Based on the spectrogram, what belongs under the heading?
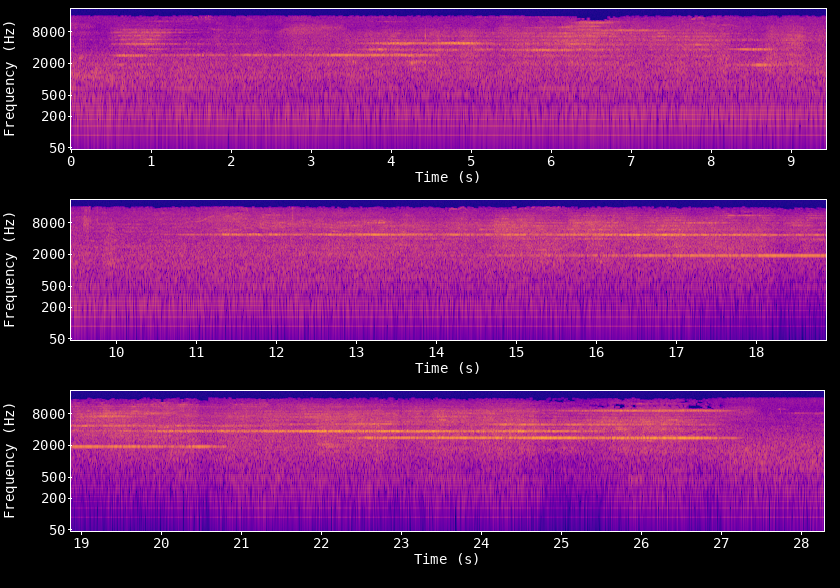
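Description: Long freight train rolling through curves, its wheels squealing in several high, drawn-out tones that overlap and come and go over a steady low rumble.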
